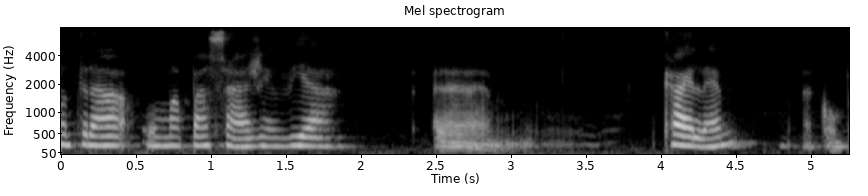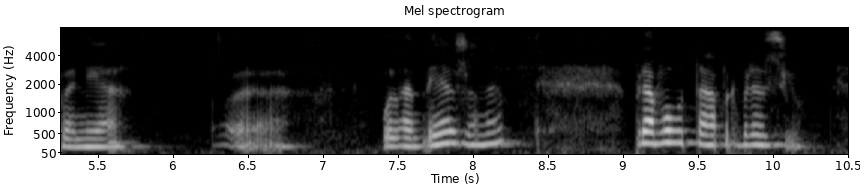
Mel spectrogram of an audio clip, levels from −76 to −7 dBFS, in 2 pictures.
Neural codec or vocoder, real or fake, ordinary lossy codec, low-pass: codec, 24 kHz, 6 kbps, HILCodec; fake; none; 7.2 kHz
